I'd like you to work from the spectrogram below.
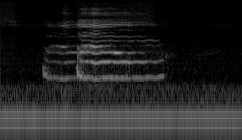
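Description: A cat gives two quick, overlapping meows, clear and tonal, over a steady low hum that runs through the whole clip.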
